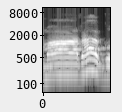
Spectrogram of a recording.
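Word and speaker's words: 말하고: গোইত মানে চলমান মালহা মালহা যেটার উচ্চারণ হয় মারা গো ইসুনিদা মারা গো মা ঋউল উঠে যায় র আকারে রাউতের কাছে যায় র আকারে রা গারে গো মারা গো ইসুমনিদা অর্থাৎ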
